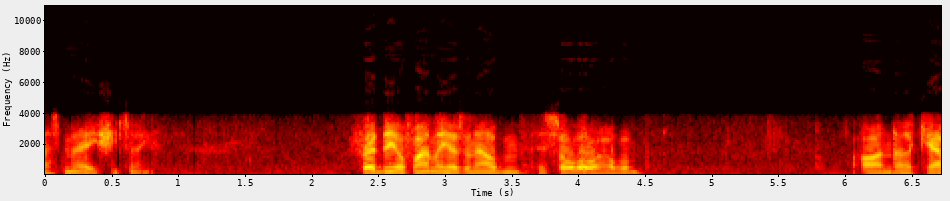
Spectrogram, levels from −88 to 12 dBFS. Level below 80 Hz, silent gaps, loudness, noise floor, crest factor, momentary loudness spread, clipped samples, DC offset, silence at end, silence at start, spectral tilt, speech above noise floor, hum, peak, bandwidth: -64 dBFS; none; -23 LUFS; -57 dBFS; 22 dB; 17 LU; under 0.1%; under 0.1%; 0 s; 0 s; -7.5 dB/octave; 33 dB; none; -4 dBFS; 4.2 kHz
